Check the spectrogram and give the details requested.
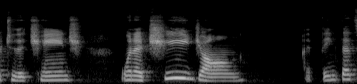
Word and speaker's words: qigong: This kind of change is similar to the change when a qigong, I think that's how you pronounce it.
